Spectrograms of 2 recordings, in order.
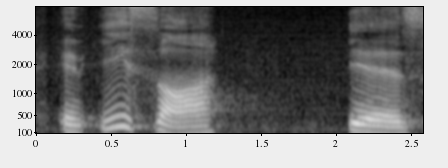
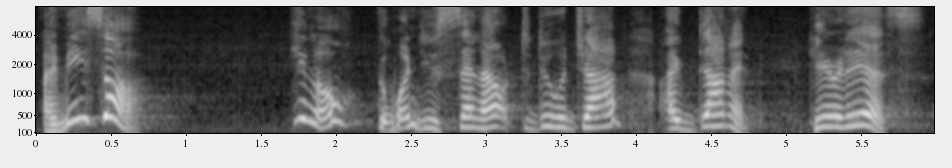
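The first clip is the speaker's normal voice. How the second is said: much higher, louder eager son; eager Esau; 7 semitones higher, 4 dB louder than usual. Retold or imitated. Teacher voices Esau, eagerly presenting the meal to his father. Teacher voicing Esau's reply.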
